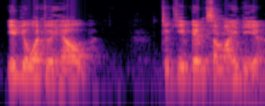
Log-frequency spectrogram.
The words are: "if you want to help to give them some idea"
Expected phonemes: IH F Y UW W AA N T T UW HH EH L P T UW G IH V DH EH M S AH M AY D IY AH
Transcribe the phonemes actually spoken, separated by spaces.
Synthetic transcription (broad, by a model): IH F Y UW W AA N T T UW HH EH L P T UW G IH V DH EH M S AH M AY D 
